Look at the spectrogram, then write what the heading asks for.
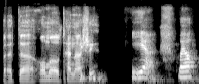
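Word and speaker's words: omotenashi: i'm not going to say it right but omo tanashi yeah well on mo tenaci that's our top motor because uh the that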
